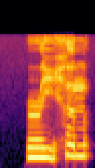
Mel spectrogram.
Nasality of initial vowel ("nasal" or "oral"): oral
